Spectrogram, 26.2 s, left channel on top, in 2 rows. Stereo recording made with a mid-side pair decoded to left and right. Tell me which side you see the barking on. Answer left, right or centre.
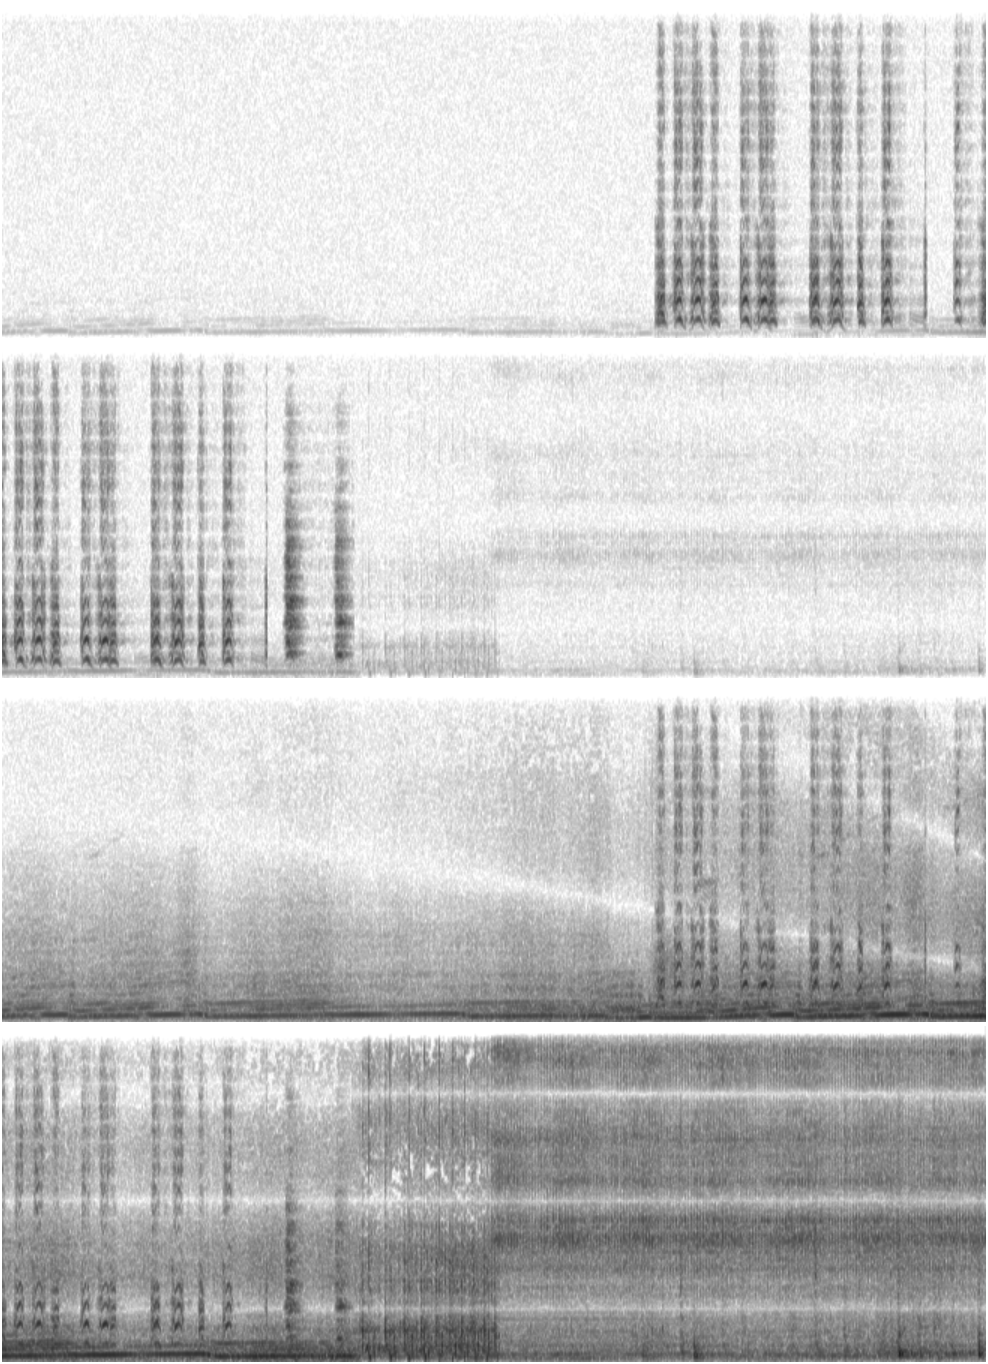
centre.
